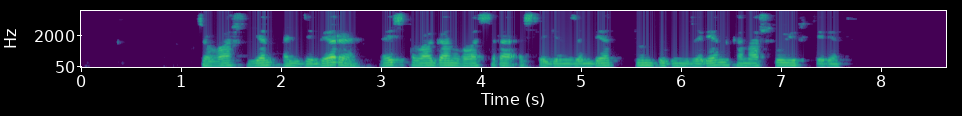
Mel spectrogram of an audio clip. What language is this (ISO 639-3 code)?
chv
